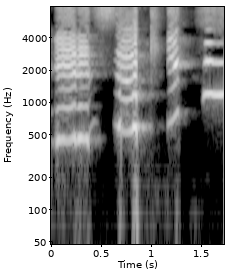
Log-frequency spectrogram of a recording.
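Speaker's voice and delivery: very high, loud, drawn-out gush; real melting squeal over something adorable. Real, not acted. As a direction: squeal it slowly in delight. Gushing over the sweet scene.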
